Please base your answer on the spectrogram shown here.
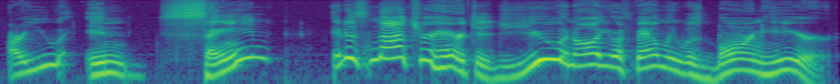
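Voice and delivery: high, loud incredulous scolding; indignant outburst. Real, not acted. Retorting to people claiming heritage, loud and indignant. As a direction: scold them in disbelief, voice shooting up.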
